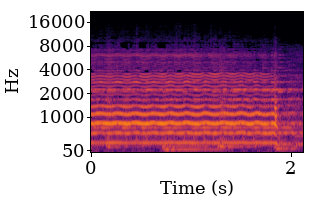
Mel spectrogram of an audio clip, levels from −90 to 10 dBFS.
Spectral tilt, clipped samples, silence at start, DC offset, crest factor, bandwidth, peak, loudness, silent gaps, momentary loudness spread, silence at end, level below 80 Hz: -3.5 dB/octave; under 0.1%; 0 s; under 0.1%; 14 dB; 10.5 kHz; -6 dBFS; -20 LUFS; none; 1 LU; 0 s; -50 dBFS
